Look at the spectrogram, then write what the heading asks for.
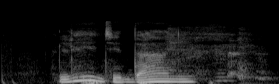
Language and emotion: Russian, sad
